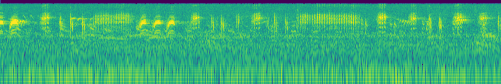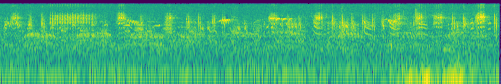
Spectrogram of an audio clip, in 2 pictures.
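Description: A sedge warbler pours out a fast, scratchy, chattering song of harsh churrs and brief whistles, with a low rumble of wind beneath.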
